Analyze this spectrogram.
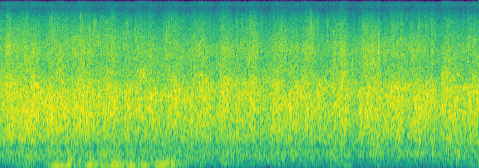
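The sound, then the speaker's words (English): Steady applause from an audience for the panelists at a mayoral candidates' media debate in Wausau, Wisconsin, many hands clapping in a dense, continuous wash that holds at an even loudness throughout, with a brief low murmur near the start. “And a round of applause, please, for our panelists”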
